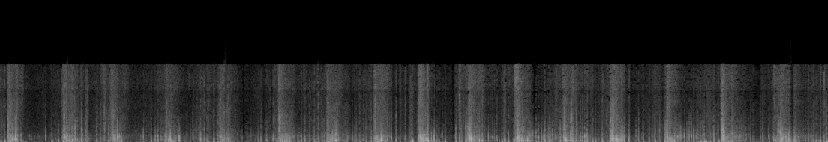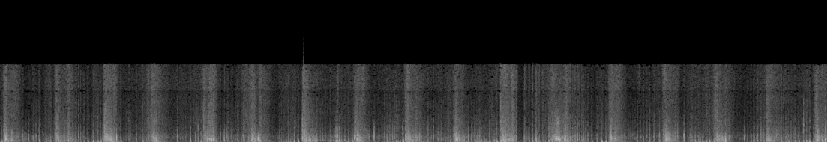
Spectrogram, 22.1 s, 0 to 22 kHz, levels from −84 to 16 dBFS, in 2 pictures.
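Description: From 2.99 to 4.28 s there are scattered short gaps. About four small holes appear across this stretch. The receiver covered each by continuing the last sound. Roughly 70 ms is filled in total, about 7% of the span. The longest gap is about 30 ms. They come through as brief ticks and smears.

Short concealed packet loss follows at 6.02 to 6.06 s and again at 7.10 to 7.15 s. Each time, 20 ms of audio never reached the decoder in time. The receiver patched the hole with 19 ms, then 25 ms, of continued sound, and blended back. Each one is heard as a brief smear or wobble.

Two short stalls from a late packet come next, at 10.05 to 10.15 s and 10.53 to 10.59 s. A packet was due but absent, so the jitter buffer ran dry. The receiver held the last sound for 85 ms, then 35 ms, until the packet arrived. Nothing is lost. The sound simply lingers too long, with a buzz or a dip.

Throughout, the audio carries the coding character of an Opus call path, with content reaching up to about 12 kHz, which fits a rate near 24 kbps.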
